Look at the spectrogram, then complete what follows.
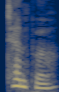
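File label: "tempo", English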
